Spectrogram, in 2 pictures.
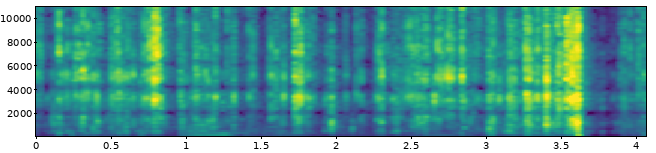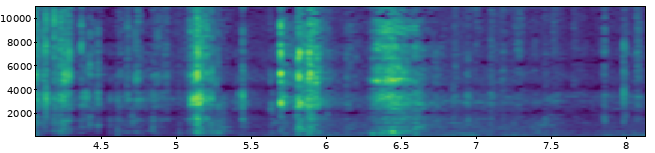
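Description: Plastic wrapper of a Donruss baseball card pack crinkling as it is handled and torn open. The loudest tear comes about three and a half seconds in. After it, fainter rustling of the wrapper and cards.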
